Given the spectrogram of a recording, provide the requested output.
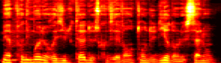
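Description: A man voicing a frightened, gentle young woman who speaks softly and earnestly in an audiobook. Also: mid-range voice, racing, husky, close to an everyday voice. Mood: anxious. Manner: pleading and soft.

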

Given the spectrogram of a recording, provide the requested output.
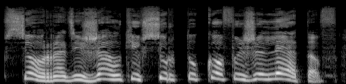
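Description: A man voicing an indignant, self-righteous young man who scolds loudly and with contempt in an audiobook. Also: high-pitched, lively intonation, takes it slowly, dry recording, studio quality, pitched above the performer's own voice, heavily acted. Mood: contemptuous.

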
